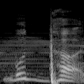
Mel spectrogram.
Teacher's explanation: ಬುದ್ಧ ದ ಕೆ ಮಹಾಪ್ರಾಣ ಧದ ಒತ್ತು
